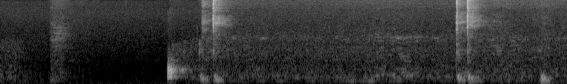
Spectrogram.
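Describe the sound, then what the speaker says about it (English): Computer keyboard typing, sparse, close clicks in short bursts separated by quiet pauses, with a faint hum in between. "I'll type in CloudTrail"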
